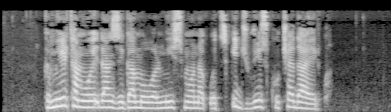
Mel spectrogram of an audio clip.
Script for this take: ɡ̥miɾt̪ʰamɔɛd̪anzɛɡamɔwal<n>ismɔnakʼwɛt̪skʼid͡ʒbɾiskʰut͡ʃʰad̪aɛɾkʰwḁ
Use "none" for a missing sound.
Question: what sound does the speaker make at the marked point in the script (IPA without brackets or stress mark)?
m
